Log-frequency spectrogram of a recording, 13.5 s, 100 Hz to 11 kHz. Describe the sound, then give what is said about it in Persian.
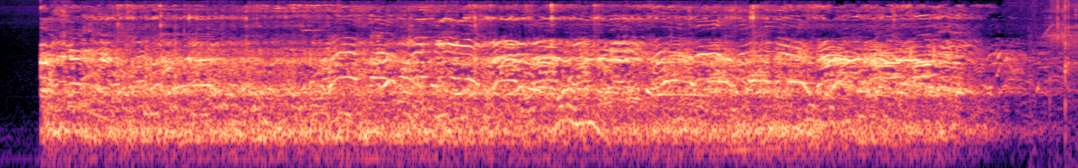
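A large crowd at the 40th-day memorial for Hamed Molaei chants anti-government slogans in the street in Dashti, Hormozgan, Iran, on Monday evening: many raised voices in loud, sustained unison blending into a dense roar that starts abruptly and carries on steadily for about twelve seconds before fading. “بر اساس تصاویر منتشر شده در شبکه‌های اجتماعی، گروهی از شرکت کنندگان در مراسم 40 حامد مولایی در شهر دشتی هرمزگان شامگاه دوشنبه با حضور در خیابان شعارهای ضد حکومتی سر دادند.”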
